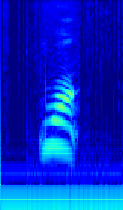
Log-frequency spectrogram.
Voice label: "wok", Cantonese; cooking

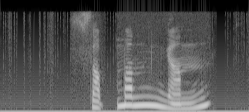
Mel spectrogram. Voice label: "sapmanngan", Cantonese

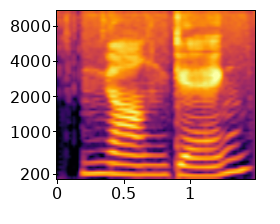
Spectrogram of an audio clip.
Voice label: "ngaanggeng", Cantonese

